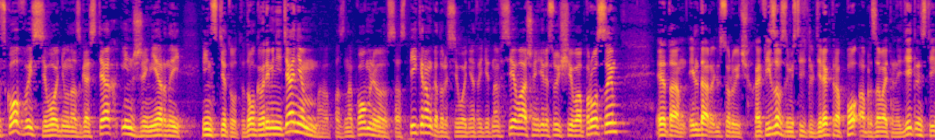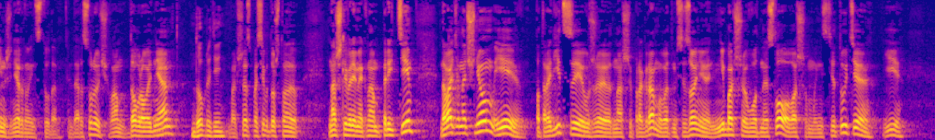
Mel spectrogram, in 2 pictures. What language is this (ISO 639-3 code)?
rus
